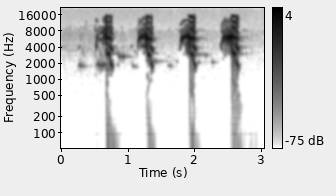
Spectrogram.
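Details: Golden eagles at a nest in Bucovina on 28 May 2021, a female sheltering her chick from inclement weather. The chick chirps. Four sharp, high, slightly descending chirps come about every 0.6 seconds against a quiet background.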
